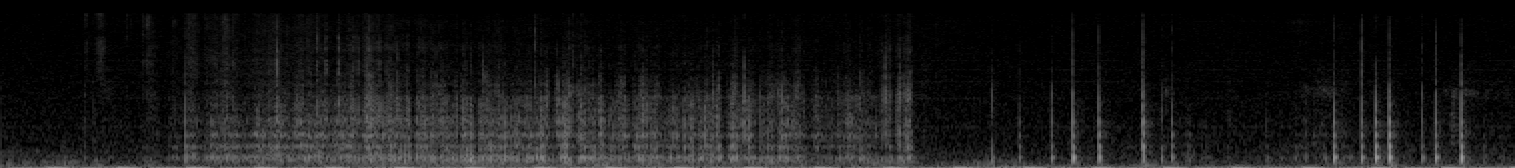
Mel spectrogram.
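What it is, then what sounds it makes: Cloth-bound hardcover book. Long nails scratch and tap the cloth cover of a closed, medium-sized blue cloth-covered hardcover book held upright. A steady, rhythmic stretch of dense scratching with a low hum-like body gives way to sharp, separate taps with short, dry decay.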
